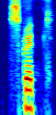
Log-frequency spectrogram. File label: "script", American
